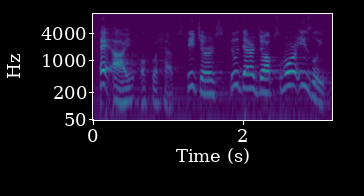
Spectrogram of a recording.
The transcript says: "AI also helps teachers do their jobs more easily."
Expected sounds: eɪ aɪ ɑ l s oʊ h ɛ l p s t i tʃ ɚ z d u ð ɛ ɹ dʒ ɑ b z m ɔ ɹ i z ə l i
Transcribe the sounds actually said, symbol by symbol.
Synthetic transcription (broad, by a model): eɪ aɪ ɑ l s oʊ h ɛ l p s t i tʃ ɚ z d u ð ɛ ɹ dʒ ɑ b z m ɔ ɹ i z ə l i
